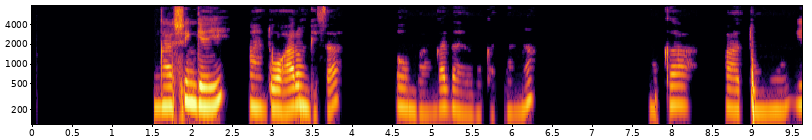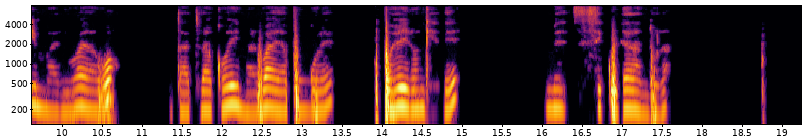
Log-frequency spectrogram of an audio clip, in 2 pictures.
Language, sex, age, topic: Oshiwambo, female, 18-24, finance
